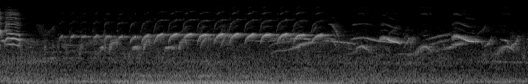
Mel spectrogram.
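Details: Chinese hwamei in a cage delivering a quick series of high repeated whistled notes, about three per second, then looping, swooping phrases over steady low hum.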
